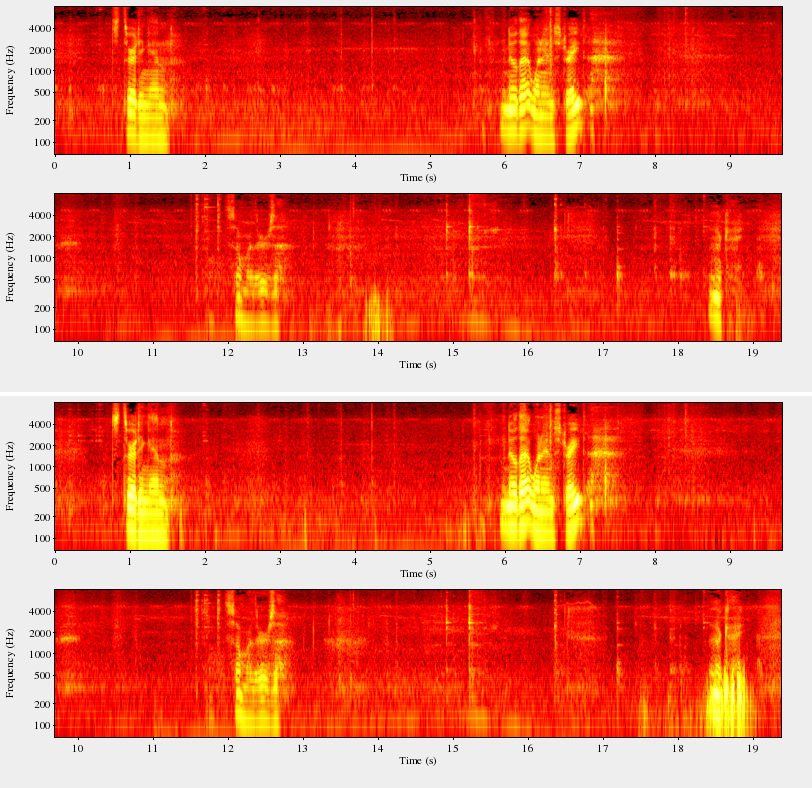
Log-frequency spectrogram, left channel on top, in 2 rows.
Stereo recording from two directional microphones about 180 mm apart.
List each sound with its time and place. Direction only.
0.8 s speech: 45° right (ahead or behind)
6.0 s speech: 45° right (ahead or behind)
11.9 s speech: 50° right (ahead or behind)
18.4 s a sound: 45° right (ahead or behind)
